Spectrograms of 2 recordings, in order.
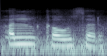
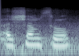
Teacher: اور ادغام کی مثال الشمس کہ یہاں پر لام نہیں پڑھا جا رہا، ڈائریکٹ الف کو جو ہے شین کے ساتھ ملایا جا رہا ہے، تو اس کو جو ہے ادغام کہتے ہیں۔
